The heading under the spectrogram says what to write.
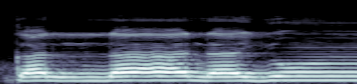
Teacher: آخر میں نون پر تشدید ہے تو اس نون کو بھی ایک الف کے برابر گنہ کرتے ہوئے پڑھیں گے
